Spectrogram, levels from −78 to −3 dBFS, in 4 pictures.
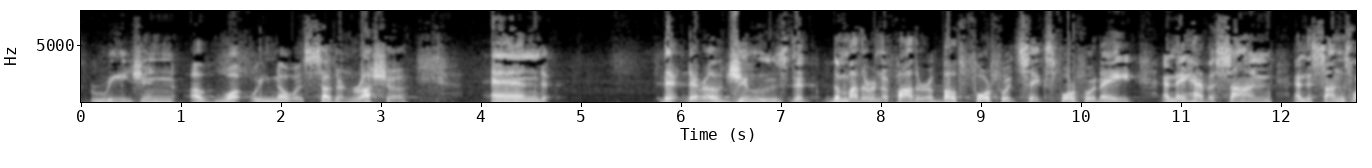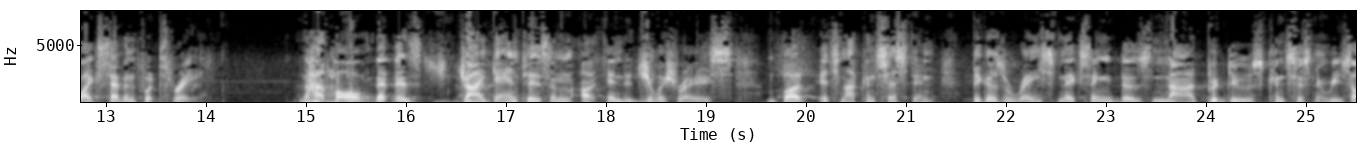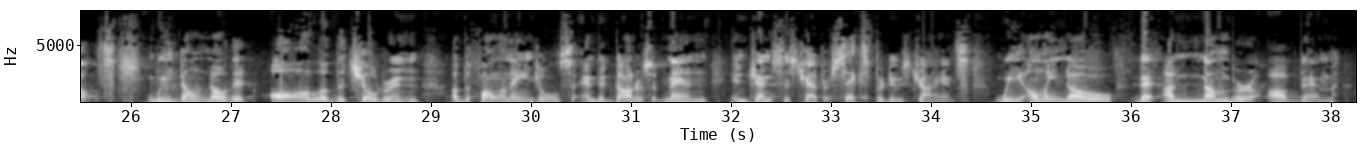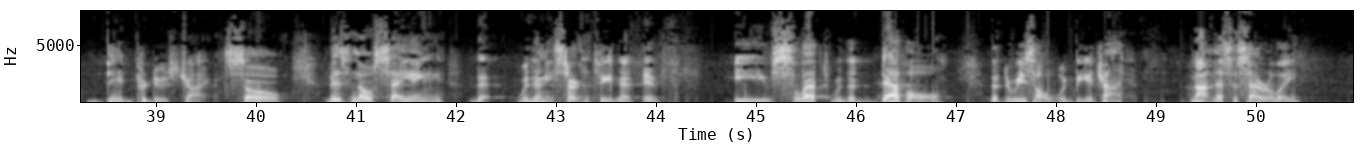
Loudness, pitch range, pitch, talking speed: -15 LUFS, 105-145 Hz, 115 Hz, 140 wpm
